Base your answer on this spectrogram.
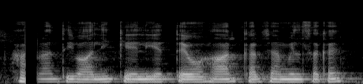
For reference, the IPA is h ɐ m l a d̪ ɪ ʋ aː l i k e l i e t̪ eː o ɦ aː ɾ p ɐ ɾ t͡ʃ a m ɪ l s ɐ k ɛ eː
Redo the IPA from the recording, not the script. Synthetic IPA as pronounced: h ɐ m ɾ a d̪ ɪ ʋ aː l i k e l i e t̪ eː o ɦ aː ɾ k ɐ ɾ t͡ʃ a m ɪ l s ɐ k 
